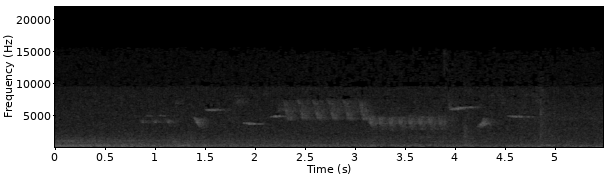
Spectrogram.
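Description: Faint high chirps and a short rapid trill from a small bird in the background, over quiet room noise.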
